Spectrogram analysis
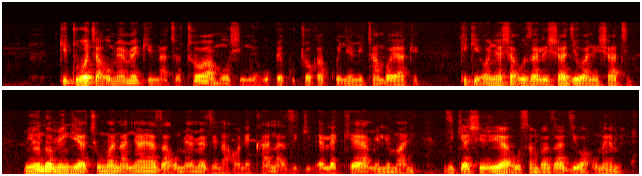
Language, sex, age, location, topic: Swahili, male, 18-24, Nairobi, government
